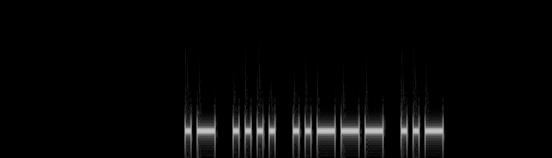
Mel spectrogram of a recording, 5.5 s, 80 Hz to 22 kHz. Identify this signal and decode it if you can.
Morse code, heard as a keyed tone, about 20 wpm, 700 Hz. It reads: AH2U
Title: USA Call Signs - 4 Characters - Repeated 3x - 20wpm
